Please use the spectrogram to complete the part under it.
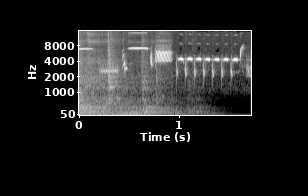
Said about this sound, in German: Manche der Singammern schaffen am Ende kompliziertere Melodien. Andere, einfachere.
